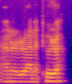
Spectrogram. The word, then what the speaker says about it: Anuradhapura: How do you pronounce it? Anuradhapura.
